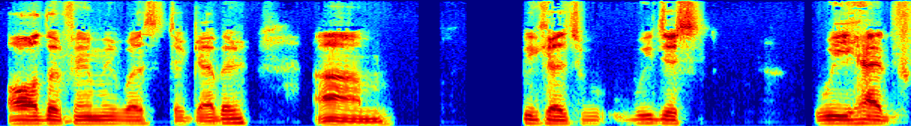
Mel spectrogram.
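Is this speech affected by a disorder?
Yes: cerebral palsy; hard to relax muscles.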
